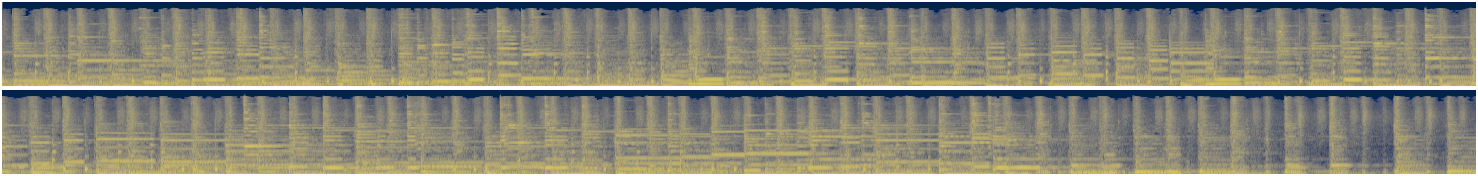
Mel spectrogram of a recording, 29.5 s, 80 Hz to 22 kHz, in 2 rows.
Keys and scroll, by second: 15.5 Escape, 25.3 Escape.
